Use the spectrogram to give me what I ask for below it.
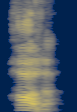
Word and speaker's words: hala: So, the pronunciation is hala.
